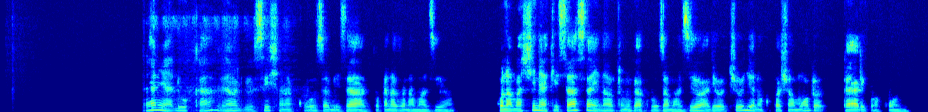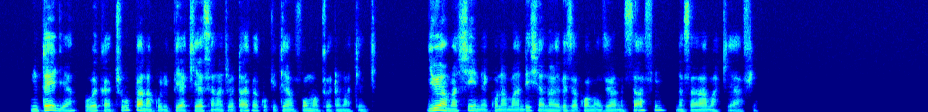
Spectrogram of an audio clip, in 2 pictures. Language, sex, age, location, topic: Swahili, male, 25-35, Dar es Salaam, finance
